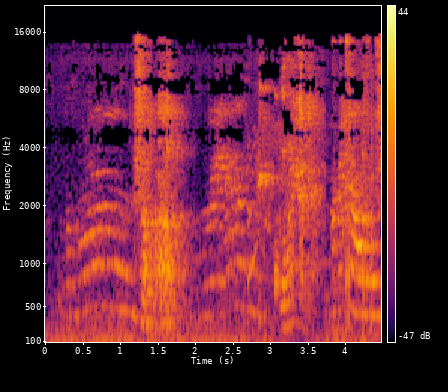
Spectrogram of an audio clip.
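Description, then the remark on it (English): A talking parrot squawks in rasping, voice-like bursts, saying "shut up" and "quiet". It trades back and forth with a cat's drawn-out meows and yowls, both fairly loud in quick alternation, as the parrot argues with the cat. “That is a parrot arguing with a cat.”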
